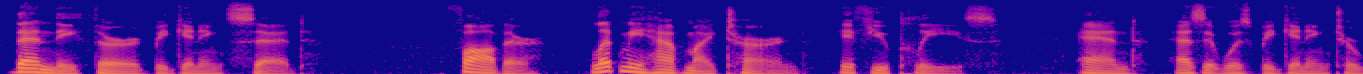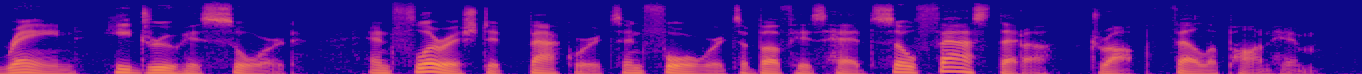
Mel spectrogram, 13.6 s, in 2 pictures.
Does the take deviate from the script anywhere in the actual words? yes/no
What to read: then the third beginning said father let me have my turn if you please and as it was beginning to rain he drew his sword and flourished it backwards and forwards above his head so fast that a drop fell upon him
no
